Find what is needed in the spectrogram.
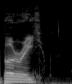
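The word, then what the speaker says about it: Bury: somewhere it's just called berry simple forwards the locals pronounce it burry they yes they do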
